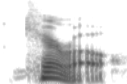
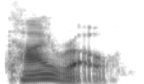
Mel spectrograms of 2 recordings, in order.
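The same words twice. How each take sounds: First: "Caro" said KAIR-oh, as locals say it; local pronunciation. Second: Said in the usual way. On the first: Shown as a demonstration. Pastor showing how Nebraska locals name their town, "Caro" as KAIR-oh. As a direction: say "Caro" with an AIR vowel up front. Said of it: "but they pronounce it Caro". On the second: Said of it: "that looks like Cairo".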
